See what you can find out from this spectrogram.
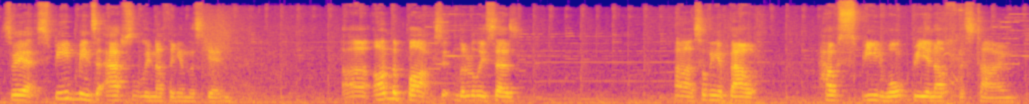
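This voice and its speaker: A man with a slightly high voice gives casual commentary as he plays a video game. He gripes with amused sarcasm, and game music plays faintly behind him. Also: moderate pace, pauses often, fairly bright tone. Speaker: let's play video host.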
